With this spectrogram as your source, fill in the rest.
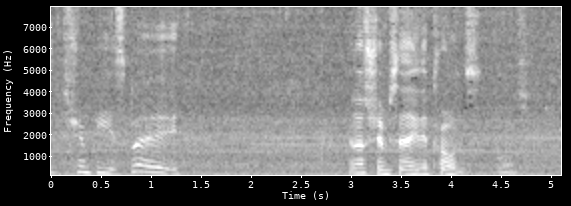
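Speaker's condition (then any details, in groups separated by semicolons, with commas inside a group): No condition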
